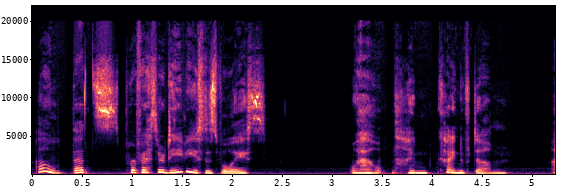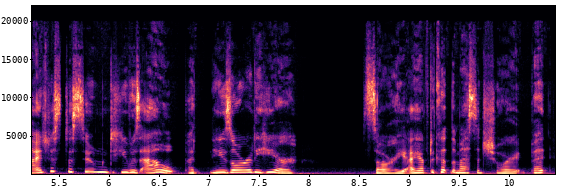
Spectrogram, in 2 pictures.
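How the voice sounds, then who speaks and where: A woman voicing a young female mage student who leaves chatty, eager messages, higher than her narration. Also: creaky, mellow, slight background noise. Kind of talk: ASMR roleplay.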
